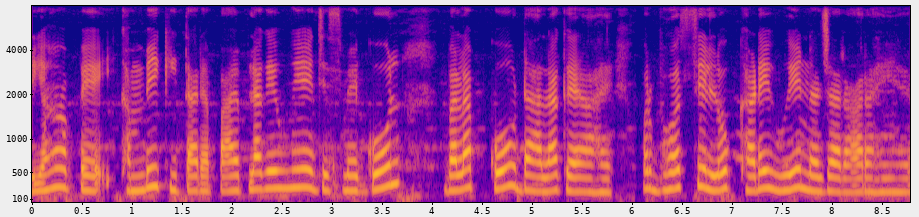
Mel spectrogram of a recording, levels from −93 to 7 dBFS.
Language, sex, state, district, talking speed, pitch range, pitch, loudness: Hindi, female, Uttar Pradesh, Etah, 175 wpm, 220-265 Hz, 235 Hz, -15 LUFS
